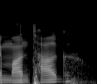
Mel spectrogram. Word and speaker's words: Montag: his name is Guy Montag it's like montage but without the e so Guy Montag and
